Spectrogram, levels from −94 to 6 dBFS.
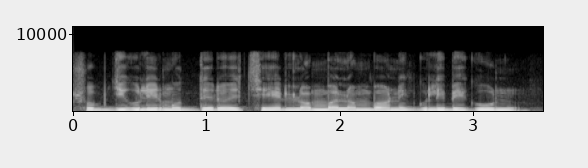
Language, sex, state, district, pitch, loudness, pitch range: Bengali, male, West Bengal, Cooch Behar, 125 Hz, -12 LUFS, 120-135 Hz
